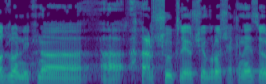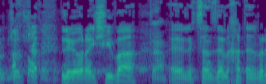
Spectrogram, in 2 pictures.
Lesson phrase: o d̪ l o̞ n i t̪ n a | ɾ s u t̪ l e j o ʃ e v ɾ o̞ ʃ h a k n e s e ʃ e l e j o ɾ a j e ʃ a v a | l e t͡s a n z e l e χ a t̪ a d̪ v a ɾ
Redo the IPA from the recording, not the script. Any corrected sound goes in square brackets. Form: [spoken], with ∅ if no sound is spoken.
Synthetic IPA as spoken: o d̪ l o̞ n i t̪ n a | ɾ [ʃ] u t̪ l e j o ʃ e v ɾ o̞ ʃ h a k n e s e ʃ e l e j o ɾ a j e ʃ [i] v a | l e t͡s a n z e l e χ a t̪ a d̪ v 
